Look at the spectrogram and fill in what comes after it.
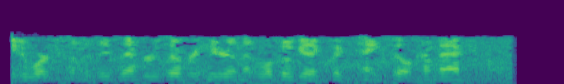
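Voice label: Incident Tac 1, Scanner audio recording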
